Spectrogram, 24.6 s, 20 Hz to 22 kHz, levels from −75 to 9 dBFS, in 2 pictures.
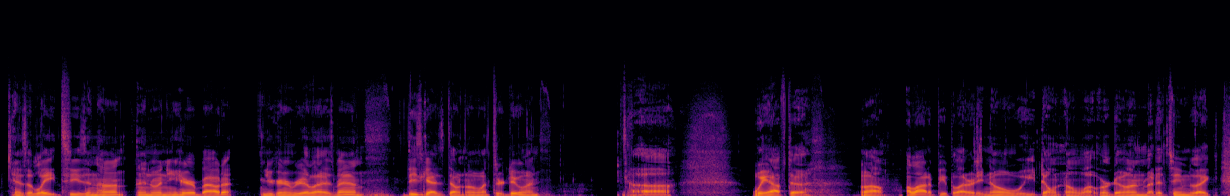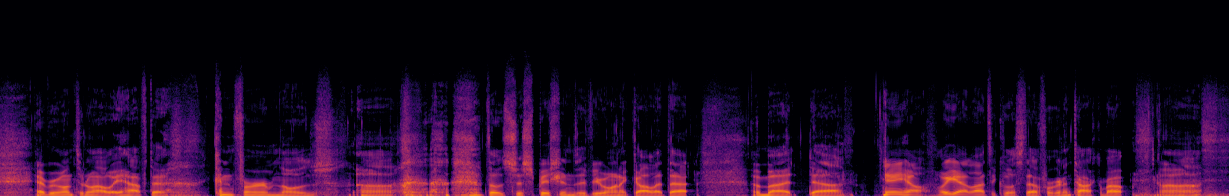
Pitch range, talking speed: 75-90 Hz, 195 wpm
